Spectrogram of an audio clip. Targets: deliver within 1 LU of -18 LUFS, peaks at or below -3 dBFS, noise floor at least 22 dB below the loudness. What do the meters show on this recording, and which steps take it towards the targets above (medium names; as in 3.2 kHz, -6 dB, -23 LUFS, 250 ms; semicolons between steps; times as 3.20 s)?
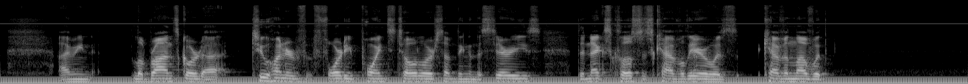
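hum 60 Hz; highest harmonic 300 Hz; hum level -26 dBFS; steady tone 6.8 kHz; tone level -51 dBFS; loudness -24.5 LUFS; peak level -6.5 dBFS; loudness target -18.0 LUFS
-> hum notches 60/120/180/240/300 Hz; band-stop 6.8 kHz, Q 30; trim +6.5 dB; peak limiter -3 dBFS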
